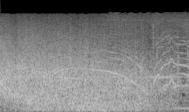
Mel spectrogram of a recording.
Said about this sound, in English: Use your lightning bolt.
